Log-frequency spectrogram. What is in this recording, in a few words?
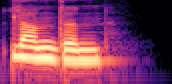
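"london", British English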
